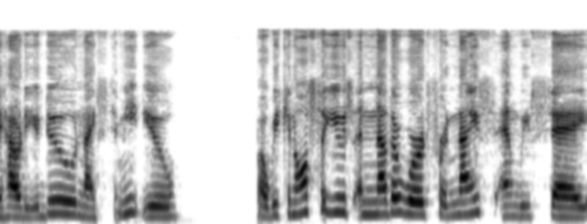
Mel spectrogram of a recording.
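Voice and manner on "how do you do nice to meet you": ordinary talk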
